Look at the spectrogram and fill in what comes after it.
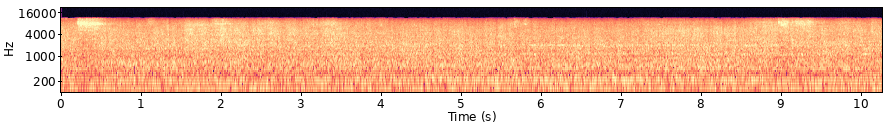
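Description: Union Pacific freight train of autorack cars rolling past close by: the loud, steady noise of steel wheels running on the rails.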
